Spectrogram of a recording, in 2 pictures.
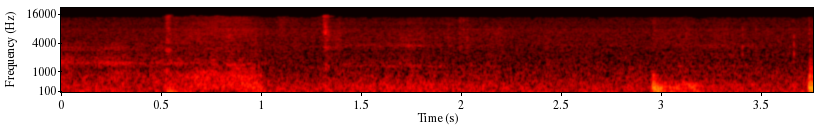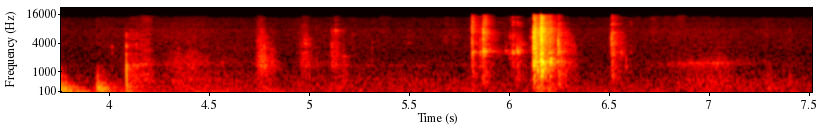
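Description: Scissors snip through washi tape, giving a few faint, close clicks and crisp cuts scattered among quiet handling noises, with the sharpest snips near the end.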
